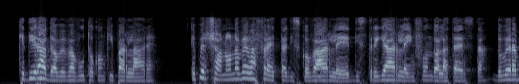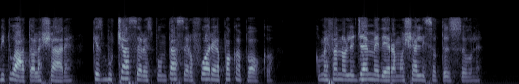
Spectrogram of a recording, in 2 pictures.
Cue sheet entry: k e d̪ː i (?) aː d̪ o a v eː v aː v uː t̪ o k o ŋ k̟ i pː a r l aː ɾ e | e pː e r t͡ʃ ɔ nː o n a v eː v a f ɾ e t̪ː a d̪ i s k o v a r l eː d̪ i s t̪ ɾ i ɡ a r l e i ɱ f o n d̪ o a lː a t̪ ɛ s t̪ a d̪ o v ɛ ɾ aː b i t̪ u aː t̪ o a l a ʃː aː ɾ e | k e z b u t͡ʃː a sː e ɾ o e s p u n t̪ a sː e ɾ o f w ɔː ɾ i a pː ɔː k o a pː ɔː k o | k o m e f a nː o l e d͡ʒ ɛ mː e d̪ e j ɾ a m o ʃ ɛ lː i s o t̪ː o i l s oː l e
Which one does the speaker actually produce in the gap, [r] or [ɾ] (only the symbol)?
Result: ɾ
